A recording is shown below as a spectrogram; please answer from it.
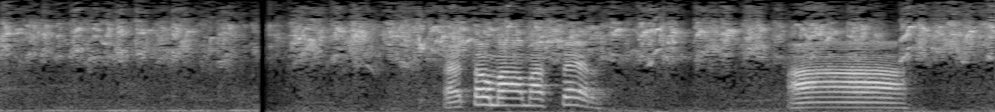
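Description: Pet birds offered for sale, including green split opaline birds, keep up a constant high chatter, broken by two louder, clearer calls up close, while someone speaks briefly over them.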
